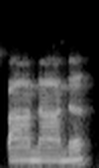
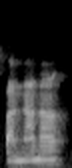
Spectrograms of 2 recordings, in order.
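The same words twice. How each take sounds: First: It is said with a German accent. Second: It is said with a Spanish accent. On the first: "In German it's banana" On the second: "Spanish it's banana"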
